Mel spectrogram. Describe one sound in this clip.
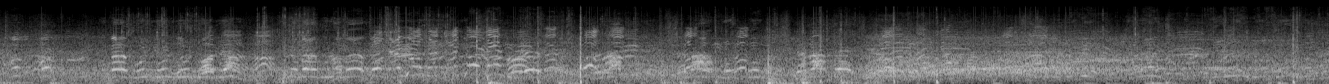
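Boxing gloves thud against bodies in quick blows.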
